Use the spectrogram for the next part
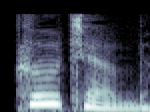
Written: qutb

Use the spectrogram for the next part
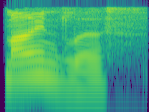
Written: mindless

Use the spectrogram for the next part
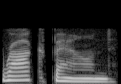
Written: rockbound

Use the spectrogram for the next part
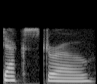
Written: dextro

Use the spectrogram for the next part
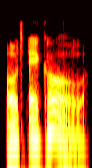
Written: haute ecole

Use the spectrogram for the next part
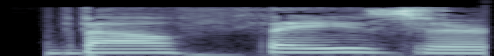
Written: balthazar

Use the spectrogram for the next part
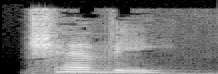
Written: Chevy

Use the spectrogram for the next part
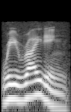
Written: rewriting

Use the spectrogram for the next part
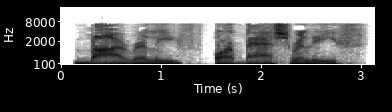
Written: bas relief

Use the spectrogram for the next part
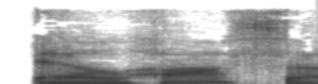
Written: el hasa

